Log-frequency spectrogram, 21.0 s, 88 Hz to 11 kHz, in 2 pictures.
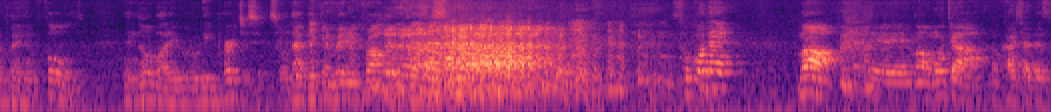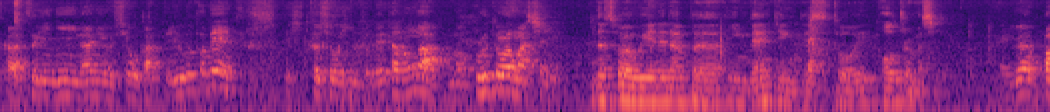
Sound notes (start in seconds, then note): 3.1 students laughing; 6.9 speaking in foreign language; 8.6 coughing; 20.7 speaking in foreign language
